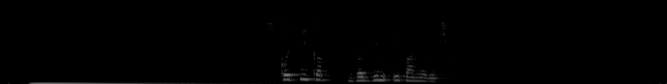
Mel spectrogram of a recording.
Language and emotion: Russian, neutral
